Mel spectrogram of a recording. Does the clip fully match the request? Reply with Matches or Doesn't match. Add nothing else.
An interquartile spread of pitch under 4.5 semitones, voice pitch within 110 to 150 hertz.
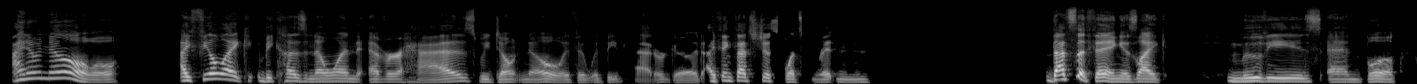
Doesn't match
